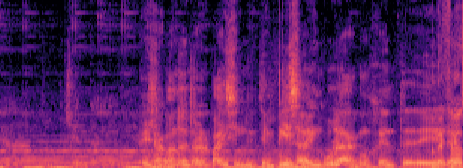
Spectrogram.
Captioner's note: Spanish spoken audio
